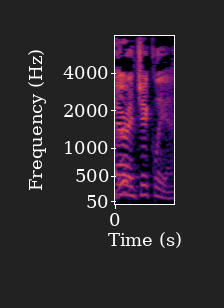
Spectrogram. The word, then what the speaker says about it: Berejiklian: Berejiklian.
